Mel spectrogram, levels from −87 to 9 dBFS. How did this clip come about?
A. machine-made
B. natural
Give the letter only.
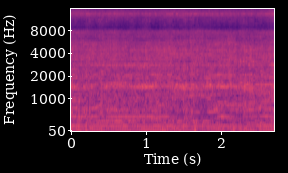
A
